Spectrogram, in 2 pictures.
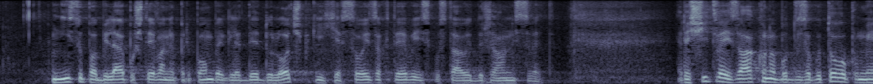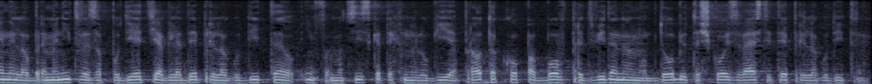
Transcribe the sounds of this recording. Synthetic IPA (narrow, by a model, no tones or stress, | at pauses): niːsɔpabilɛupɔʃt̪eːʋanɛpɾipombɛɡlɛd̪eːd̪ɔloːt͡ʃpkiixjɛwsʋɔːjizaxt̪eːʋiːspɔst̪aːʋiwd̪əɾʒaːwnisʋɛːt̪ | ɾɛʃiːt̪ʋɛizːaːkɔnaboːd̪ɔzaɡɔt̪ɔːʋɔpɔmeːnilɛɔbɾɛmɛnit̪ʋɛzapɔd̪jeːt̪jaɡlɛd̪eːpɾilaɡɔd̪iːt̪ɛwinfɔɾmat̪siskɛt̪ɛxnɔlɔɡiːjɛpɾʔawt̪akʰoːpabowpɾɛd̪ʋiːd̪ɛnanaɔbd̪oːbjut̪ɛʃkoːizʋɛːst̪it̪eːpɾilaɡɔd̪it̪ʋɛ̰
